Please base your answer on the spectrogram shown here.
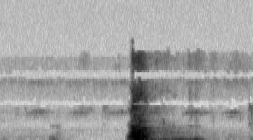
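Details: Rhodesian Ridgeback frightened by a scarecrow lets out a single loud bark that rises and falls, trailing into a rough fading tail, with silence around it.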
